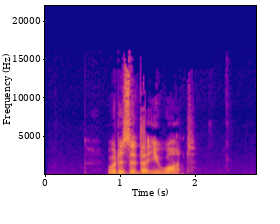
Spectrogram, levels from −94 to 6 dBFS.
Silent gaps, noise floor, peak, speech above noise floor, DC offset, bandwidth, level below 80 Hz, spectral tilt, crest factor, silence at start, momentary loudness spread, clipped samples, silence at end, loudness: none; -66 dBFS; -2 dBFS; 47 dB; under 0.1%; 16.5 kHz; -60 dBFS; -2.5 dB/octave; 20 dB; 0.85 s; 18 LU; under 0.1%; 0.85 s; -19 LUFS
